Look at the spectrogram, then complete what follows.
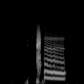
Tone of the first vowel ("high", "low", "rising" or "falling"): low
